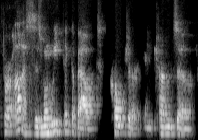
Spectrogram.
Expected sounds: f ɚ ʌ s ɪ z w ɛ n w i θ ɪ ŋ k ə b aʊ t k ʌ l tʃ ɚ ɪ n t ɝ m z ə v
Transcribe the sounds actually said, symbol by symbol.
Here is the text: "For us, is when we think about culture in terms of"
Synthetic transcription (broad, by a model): f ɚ ʌ s ɪ z w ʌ n w i θ ɪ ŋ k ə b aʊ t k ʌ l tʃ ɚ ɪ n t ɝ m z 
